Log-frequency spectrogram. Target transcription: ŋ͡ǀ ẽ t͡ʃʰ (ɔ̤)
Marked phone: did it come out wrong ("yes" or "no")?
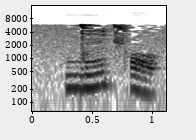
yes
